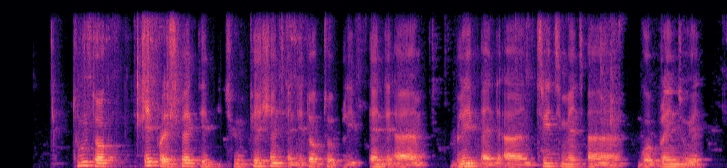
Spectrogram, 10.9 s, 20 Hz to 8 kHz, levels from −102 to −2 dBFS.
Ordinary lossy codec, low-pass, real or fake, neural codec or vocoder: none; 7.2 kHz; real; none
